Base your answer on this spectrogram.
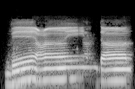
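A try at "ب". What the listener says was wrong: জি ভাই, বে পড়বে না, বা, বা, আইন দাল।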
